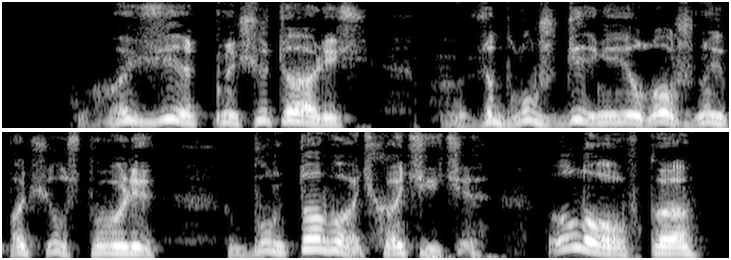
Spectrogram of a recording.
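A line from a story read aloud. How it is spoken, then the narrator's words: Hoarse muttering. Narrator (Russian): хриплым голосом бормотал Зваров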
